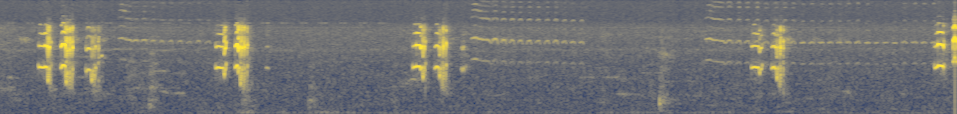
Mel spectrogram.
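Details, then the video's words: Squirrel giving short harsh, buzzy bursts in pairs and triplets, each followed by faint thin tonal traces, repeated roughly every two seconds in an otherwise quiet setting. "សំលេងដង្ហែន Squirrel 🐿️ Sound"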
